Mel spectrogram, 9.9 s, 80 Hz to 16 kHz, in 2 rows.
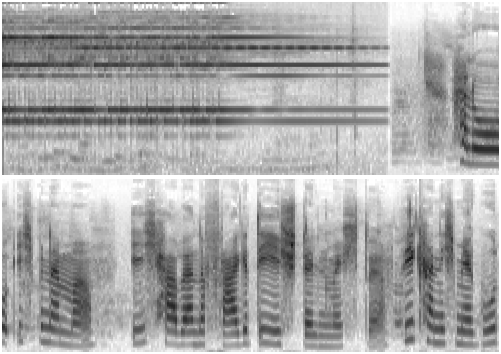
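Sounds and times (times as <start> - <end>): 
telephone ringing with an incoming call: 0.0 - 3.9
speech: 4.6 - 9.9.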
